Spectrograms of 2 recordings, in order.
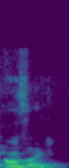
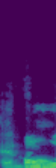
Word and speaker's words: Envol: How do you actually say it? I say Envol. You say it right, Envol. Okay, because I actually Googled how to say this in French, and that's so I was like Envol. I think that's how you say it, not Envol. Envol.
